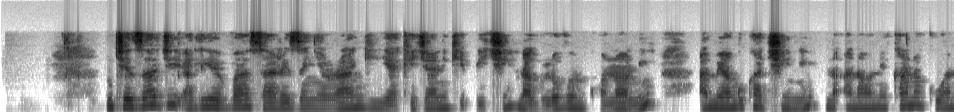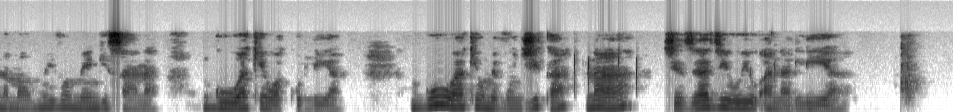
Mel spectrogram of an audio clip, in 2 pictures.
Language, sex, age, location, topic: Swahili, female, 25-35, Nairobi, health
